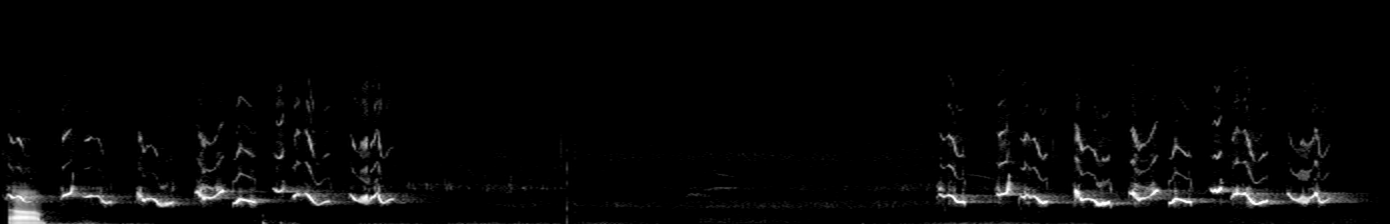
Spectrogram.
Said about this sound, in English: the cool thing is it can play the sounds that that bird makes. And so you might be able to hear this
